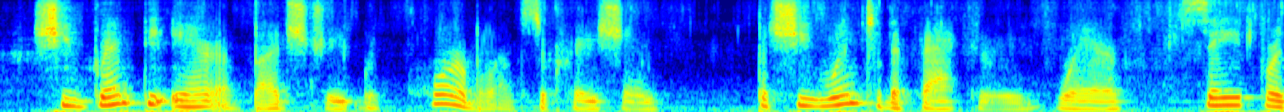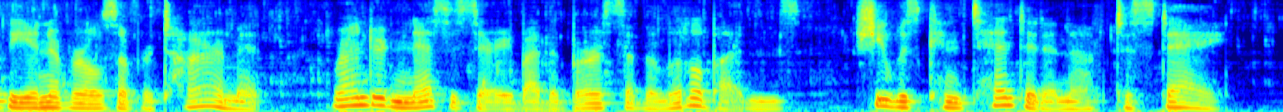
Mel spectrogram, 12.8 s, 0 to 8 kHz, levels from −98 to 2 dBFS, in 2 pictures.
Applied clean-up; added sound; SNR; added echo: neural separator model SepFormer DNS4.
